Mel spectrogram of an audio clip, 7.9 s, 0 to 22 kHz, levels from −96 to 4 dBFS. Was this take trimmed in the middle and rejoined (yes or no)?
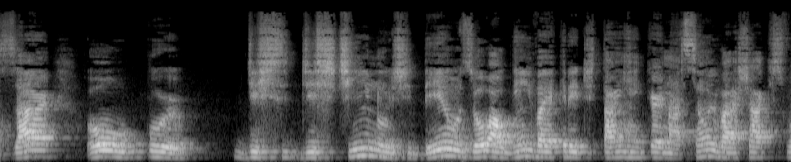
no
